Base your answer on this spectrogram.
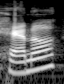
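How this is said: The name is said with an English pronunciation. "When I say Hannah in English"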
